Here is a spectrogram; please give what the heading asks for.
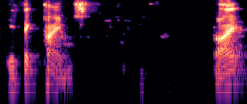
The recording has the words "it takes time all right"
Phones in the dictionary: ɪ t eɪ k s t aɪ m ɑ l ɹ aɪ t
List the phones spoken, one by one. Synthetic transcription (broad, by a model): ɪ t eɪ k t aɪ m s ɹ aɪ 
